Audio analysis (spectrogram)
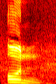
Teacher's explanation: হামজা উচ্চারণ হবে গলা শুরু হইতে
